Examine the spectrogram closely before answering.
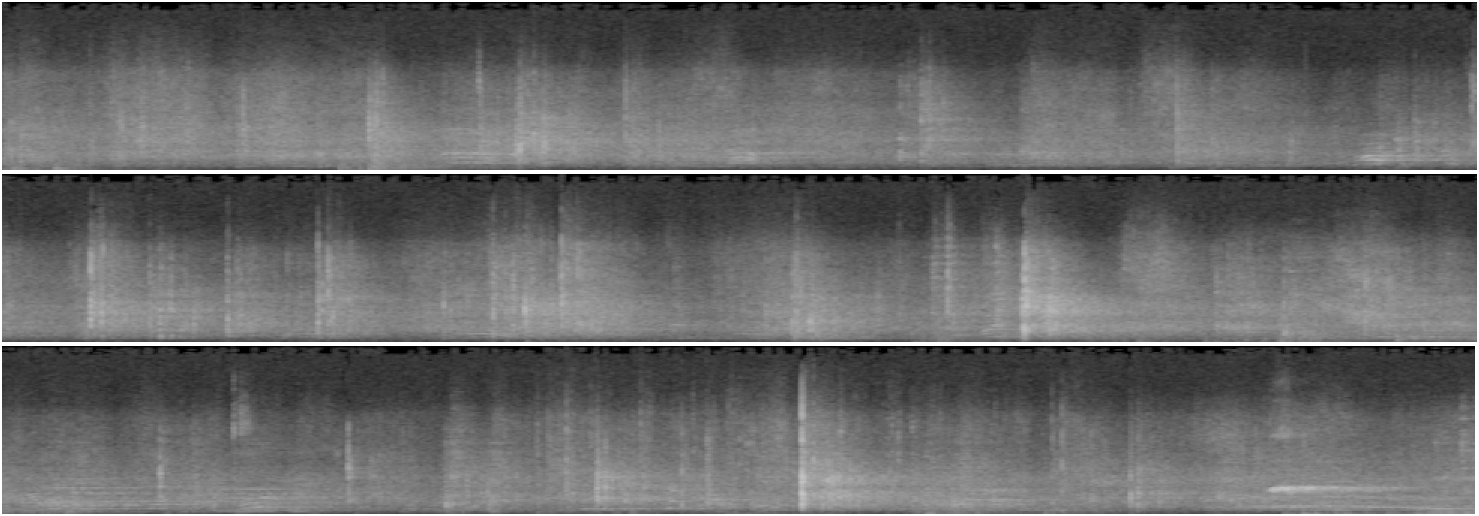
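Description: Skates scrape and carve across ice in a large echoing arena.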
